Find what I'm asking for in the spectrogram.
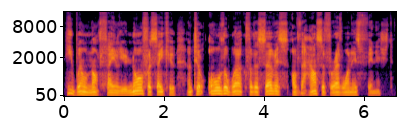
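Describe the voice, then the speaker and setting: A man's voice: low-pitched, expressive, normal speed, darkish tone, no room sound, studio quality. A man playing an aging, fatherly king of Israel, solemn and commanding, in a declamatory scripture reading. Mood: tender, encouraging. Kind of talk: dramatic scripture storytelling.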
